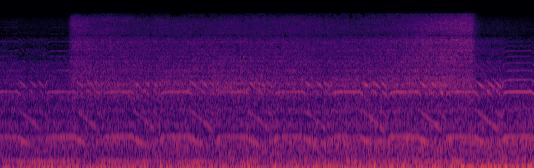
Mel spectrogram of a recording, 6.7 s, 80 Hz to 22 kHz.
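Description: Train rumbling along the track with a loud steady hiss from about a second in until near the end. Over it a repeating electronic tone figure, each note rising, holding and falling, about every 0.7 s.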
